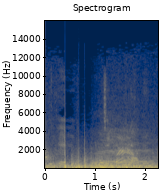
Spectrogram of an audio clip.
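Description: Aerial fireworks bursting over water: three sharp bangs in the first second, the last two close together, over a continuous low rumble. A person's voice follows.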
